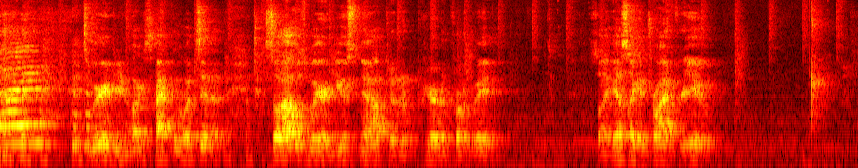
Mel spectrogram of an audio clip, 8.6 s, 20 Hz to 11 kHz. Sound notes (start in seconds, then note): 0.0 laughs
